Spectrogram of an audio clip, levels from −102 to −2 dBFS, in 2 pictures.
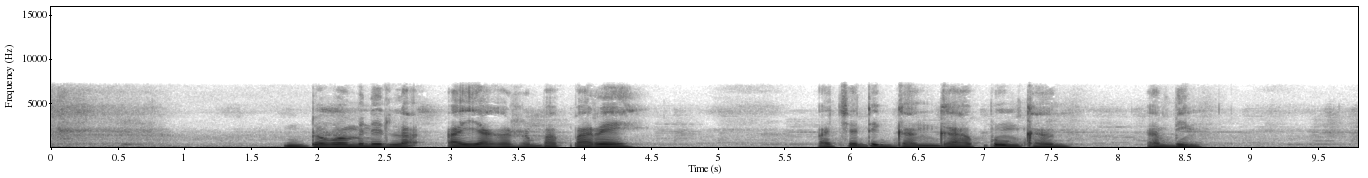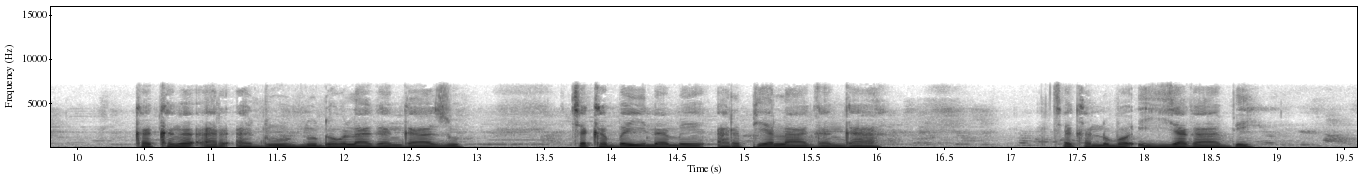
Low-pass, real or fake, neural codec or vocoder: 7.2 kHz; real; none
